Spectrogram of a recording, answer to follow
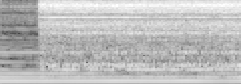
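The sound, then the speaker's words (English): A recording of a Hoover vacuum cleaner, mapped over a keyboard and played as a single note: a loud, steady, pitched drone with strong buzzing harmonics that starts abruptly and holds unchanged to the end, with no voices. “So what that's doing is we've recorded the Hoover, right?”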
